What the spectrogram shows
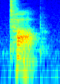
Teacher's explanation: say top and notice the explosion of that T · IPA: tʰɒp̚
